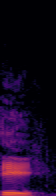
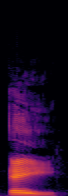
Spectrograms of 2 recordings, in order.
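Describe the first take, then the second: First: The vowel stays flat and steady. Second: The vowel curves into a glide. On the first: The speaker calls it wrong. "we mostly pronounce it as A. It's not A" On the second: The speaker calls it right. "it's the curvy sound"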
